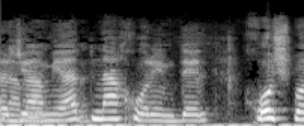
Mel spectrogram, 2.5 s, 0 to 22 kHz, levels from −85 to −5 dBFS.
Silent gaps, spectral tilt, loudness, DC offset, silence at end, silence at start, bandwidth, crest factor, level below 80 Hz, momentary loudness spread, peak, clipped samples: none; -4.5 dB/octave; -17 LUFS; under 0.1%; 0 s; 0 s; 13 kHz; 14 dB; -38 dBFS; 8 LU; 0 dBFS; under 0.1%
